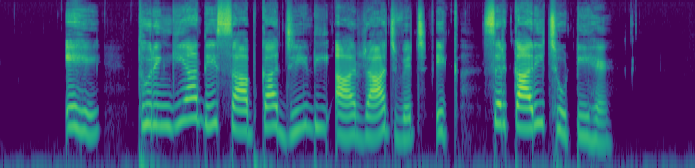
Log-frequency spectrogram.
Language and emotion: Punjabi, neutral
